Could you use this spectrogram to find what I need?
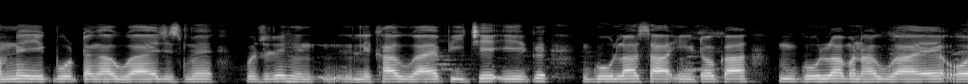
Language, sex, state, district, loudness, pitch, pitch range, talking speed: Hindi, male, West Bengal, Dakshin Dinajpur, -16 LUFS, 125 Hz, 125-130 Hz, 130 wpm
